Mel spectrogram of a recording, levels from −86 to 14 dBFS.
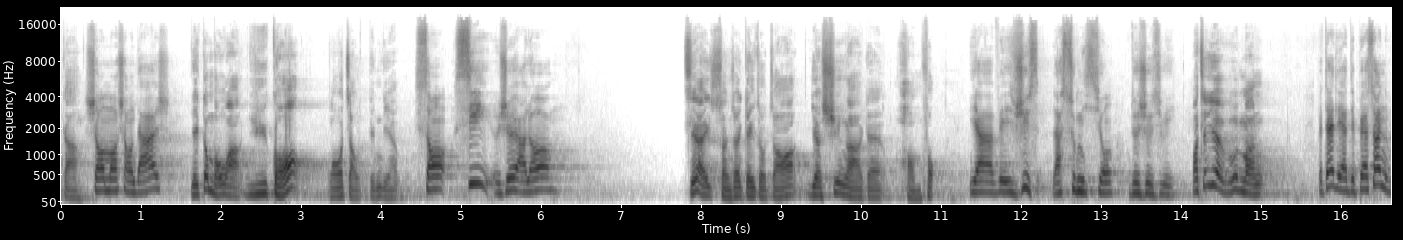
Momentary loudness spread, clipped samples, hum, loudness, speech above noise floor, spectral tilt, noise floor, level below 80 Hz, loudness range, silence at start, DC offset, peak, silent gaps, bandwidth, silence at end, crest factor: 11 LU; under 0.1%; none; -18 LUFS; 49 dB; -5.5 dB/octave; -66 dBFS; -64 dBFS; 4 LU; 0 s; under 0.1%; 0 dBFS; none; 18 kHz; 0 s; 18 dB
